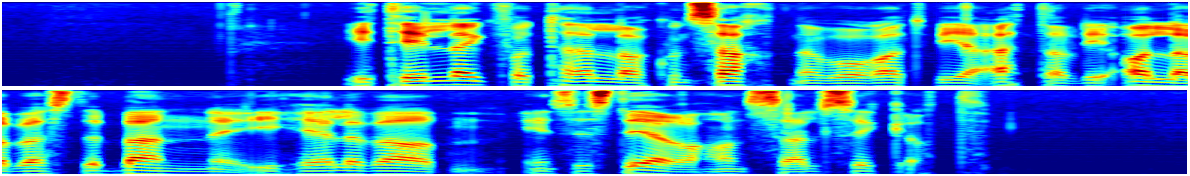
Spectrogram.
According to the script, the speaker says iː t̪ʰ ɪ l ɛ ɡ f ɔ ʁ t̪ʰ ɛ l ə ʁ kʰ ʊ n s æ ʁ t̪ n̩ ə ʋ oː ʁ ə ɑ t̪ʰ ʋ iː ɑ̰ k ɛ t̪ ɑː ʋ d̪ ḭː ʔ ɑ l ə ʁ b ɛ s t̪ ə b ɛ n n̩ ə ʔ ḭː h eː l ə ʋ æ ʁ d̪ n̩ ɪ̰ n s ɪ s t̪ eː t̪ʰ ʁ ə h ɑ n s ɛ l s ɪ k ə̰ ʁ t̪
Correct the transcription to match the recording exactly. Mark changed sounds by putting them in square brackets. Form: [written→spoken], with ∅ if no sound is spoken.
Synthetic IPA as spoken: iː t̪ʰ ɪ l ɛ ɡ f ɔ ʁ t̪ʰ ɛ l ə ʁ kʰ ʊ n s æ ʁ t̪ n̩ ə ʋ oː ʁ ə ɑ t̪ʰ ʋ iː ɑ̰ [k→ʔ] ɛ t̪ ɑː ʋ d̪ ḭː ʔ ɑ l ə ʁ b ɛ s t̪ ə b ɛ n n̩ ə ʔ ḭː h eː l ə ʋ æ ʁ d̪ n̩ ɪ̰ n s ɪ s t̪ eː [t̪ʰ→∅] ʁ ə h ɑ n s ɛ l s ɪ k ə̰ ʁ t̪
